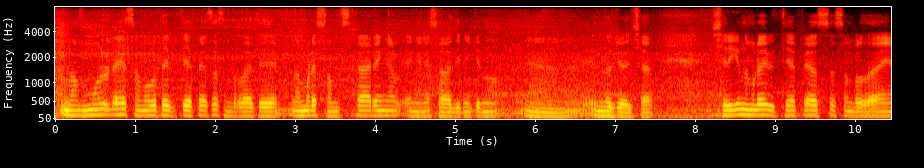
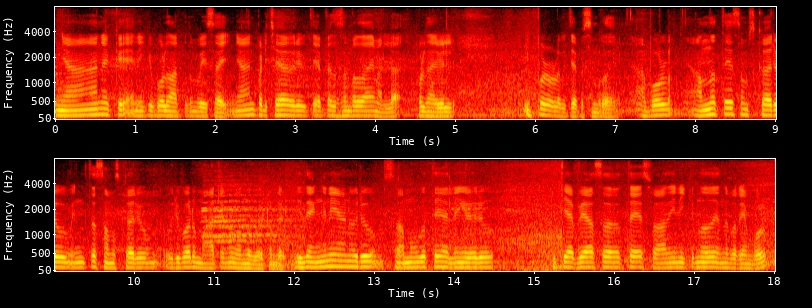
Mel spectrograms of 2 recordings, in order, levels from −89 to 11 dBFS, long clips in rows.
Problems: constant background noise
